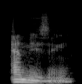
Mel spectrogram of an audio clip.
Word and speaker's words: amazing: on the first syllable what about amazing amazing that is stressed on the second syllable it's not amazing or amazing it's amazing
